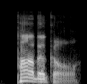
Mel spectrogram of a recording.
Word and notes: parbuckle: British English

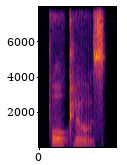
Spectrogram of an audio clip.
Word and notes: foreclose: Indian

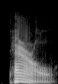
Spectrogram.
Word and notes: parol: American English

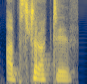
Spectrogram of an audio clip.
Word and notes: obstructive: Indian

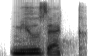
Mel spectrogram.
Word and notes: Muzak: Indian

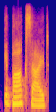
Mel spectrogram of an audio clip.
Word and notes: epoxide: Indian

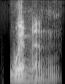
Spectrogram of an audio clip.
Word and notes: women: American English

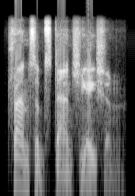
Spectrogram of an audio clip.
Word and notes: transubstantiation: British English

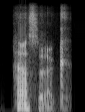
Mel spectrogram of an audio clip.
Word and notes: hassock: British English

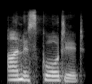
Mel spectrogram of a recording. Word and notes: unescorted: Indian

